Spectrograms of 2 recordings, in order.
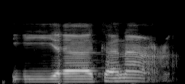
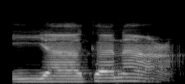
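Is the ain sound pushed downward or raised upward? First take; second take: upward; downward. First: The throat sound is raised upward. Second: The throat sound is pressed downward. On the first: "karena ke ataskan" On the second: "mesti ditekan ke bawah"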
